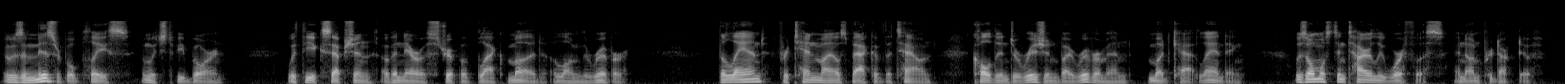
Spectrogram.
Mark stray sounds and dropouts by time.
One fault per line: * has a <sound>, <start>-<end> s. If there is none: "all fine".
all fine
